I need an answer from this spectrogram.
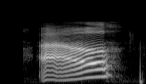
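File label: "ao3", Mandarin Chinese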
